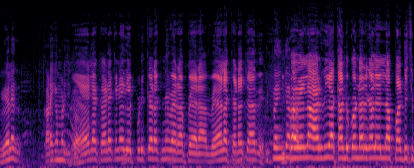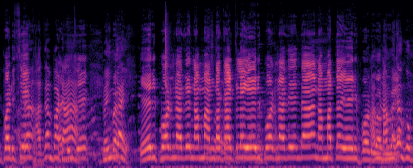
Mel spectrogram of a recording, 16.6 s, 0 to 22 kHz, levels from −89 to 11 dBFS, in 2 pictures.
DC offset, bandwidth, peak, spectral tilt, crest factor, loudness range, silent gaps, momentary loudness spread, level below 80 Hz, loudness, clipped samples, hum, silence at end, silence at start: under 0.1%; 16 kHz; -4 dBFS; -3.5 dB/octave; 20 dB; 6 LU; none; 10 LU; -60 dBFS; -22 LUFS; under 0.1%; none; 0 s; 0 s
